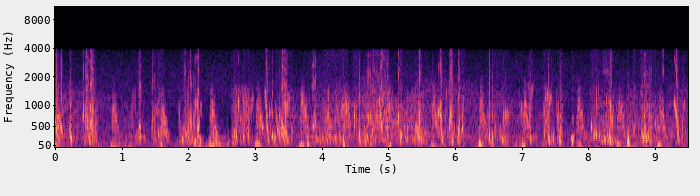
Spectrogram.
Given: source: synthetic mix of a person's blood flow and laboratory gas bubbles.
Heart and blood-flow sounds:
Doppler ultrasound of blood flow; subclavian vein
0.00-0.15 s: bubbles
0.20-0.29 s: bubbles
0.39-0.65 s: bubbles
1.14-1.36 s: bubbles
1.44-1.63 s: bubbles
1.83-2.21 s: bubbles
2.64-2.98 s: bubbles
3.12-3.59 s: bubbles
3.81-4.39 s: bubbles
4.46-5.04 s: bubbles
5.11-5.60 s: bubbles
5.71-6.16 s: bubbles
6.46-6.83 s: bubbles
6.94-7.02 s: bubbles
7.08-7.19 s: bubbles
7.31-7.65 s: bubbles
7.74-7.81 s: bubbles
8.01-8.45 s: bubbles
8.66-9.15 s: bubbles
9.25-9.51 s: bubbles
From the record:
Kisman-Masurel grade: 242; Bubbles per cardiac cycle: several, 3 to 8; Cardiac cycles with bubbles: 100%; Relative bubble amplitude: moderate (0.250 to 0.450); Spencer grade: 3 (all of the cardiac periods contain showers or single bubble signals, but not dominating or overriding the cardiac motion signals); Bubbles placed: anywhere in the cardiac cycle

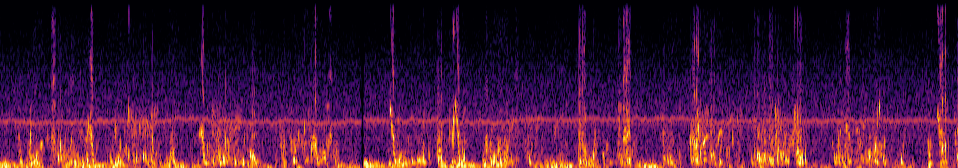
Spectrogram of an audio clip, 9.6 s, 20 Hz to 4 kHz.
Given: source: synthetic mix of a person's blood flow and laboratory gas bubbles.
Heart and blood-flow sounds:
Doppler ultrasound of blood flow; precordium
0.16-0.26 s: bubbles
0.31-0.42 s: bubbles
0.45-0.99 s: bubbles
1.06-1.58 s: bubbles
1.64-1.80 s: bubbles
1.94-2.64 s: bubbles
2.79-3.40 s: bubbles
3.88-4.02 s: bubbles
4.06-4.68 s: bubbles
4.82-5.41 s: bubbles
5.53-5.68 s: bubbles
5.79-6.38 s: bubbles
6.60-6.84 s: bubbles
6.86-7.44 s: bubbles
7.48-8.10 s: bubbles
8.30-8.90 s: bubbles
8.97-9.07 s: bubbles
9.25-9.59 s: bubbles
From the record:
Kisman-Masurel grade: 342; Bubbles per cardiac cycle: rolling drumbeat, 9 or more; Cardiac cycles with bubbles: 100%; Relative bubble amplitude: moderate (0.250 to 0.450); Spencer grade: 3 (all of the cardiac periods contain showers or single bubble signals, but not dominating or overriding the cardiac motion signals); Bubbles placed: anywhere in the cardiac cycle

